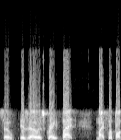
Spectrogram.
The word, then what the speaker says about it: Izso: You know what, the simplest pronunciation is, think of Coach Izzo Ova? from Michigan State, Uh-huh. and that is the easiest way to pronounce it. So Izzo is great, but my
